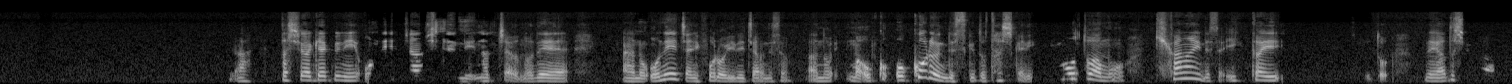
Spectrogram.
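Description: Speech suppressed in double talk occurs four times in this speech recording: 3.69 to 4.93 s, 10.34 to 10.86 s, 13.01 to 13.71 s and 14.63 to 15.13 s. In each span the voice sinks, thins or breaks into pieces, by roughly 20 dB at first and deepening to around 35 dB in the last. The likely cause is an echo canceller facing two people talking at once, unable to tell the local talker from loudspeaker echo, and clamping both down. The other side's voice leaking through appears briefly between 12.81 and 12.86 s, a faint scrap sitting roughly 30 dB below the main voice. It is likely residual echo: the far-end talker, played over the device's loudspeaker, was picked up by the microphone and not fully removed.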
